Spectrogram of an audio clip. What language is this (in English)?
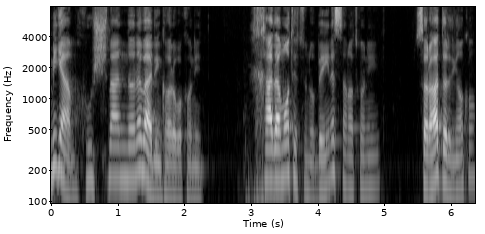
Persian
